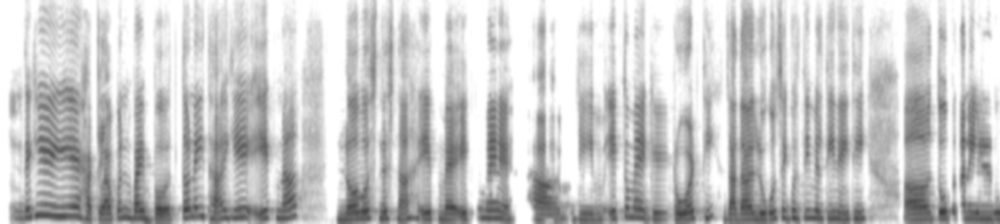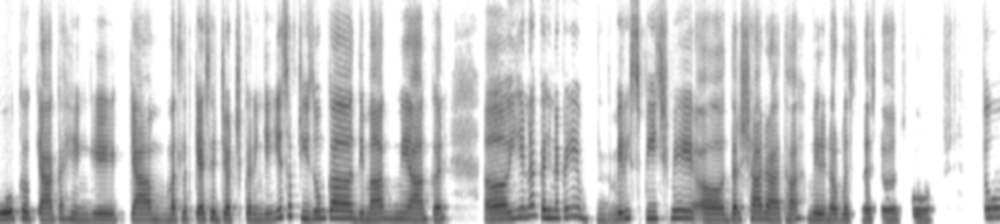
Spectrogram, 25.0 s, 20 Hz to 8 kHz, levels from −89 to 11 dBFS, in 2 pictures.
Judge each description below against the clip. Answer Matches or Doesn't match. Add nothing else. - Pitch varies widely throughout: Doesn't match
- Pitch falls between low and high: Doesn't match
